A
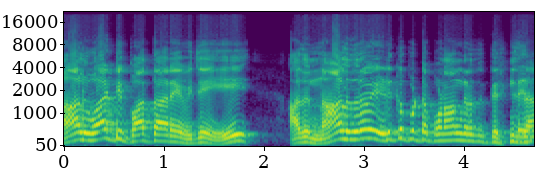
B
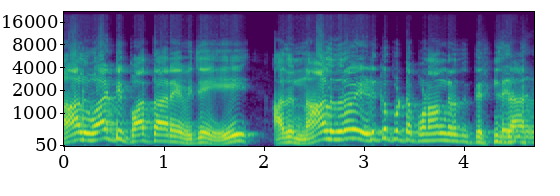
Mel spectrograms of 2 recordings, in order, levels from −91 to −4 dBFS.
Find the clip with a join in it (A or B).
B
